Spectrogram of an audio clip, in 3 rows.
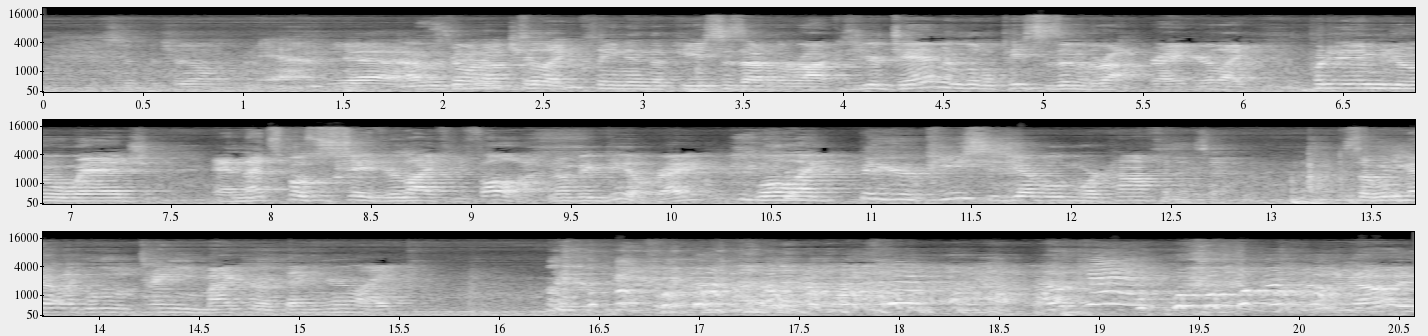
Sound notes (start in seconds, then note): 10.3 laughs; 15.0 in a nasally voice; 16.2 everyone laughs; 18.7 high-pitched voice; 19.8 more laughter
